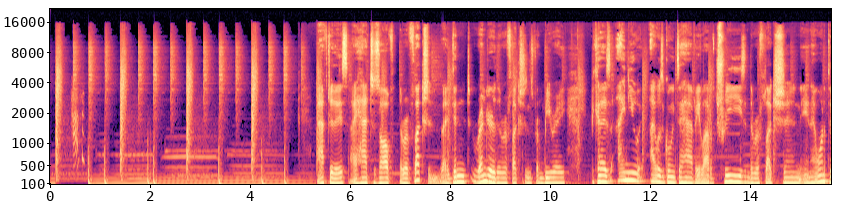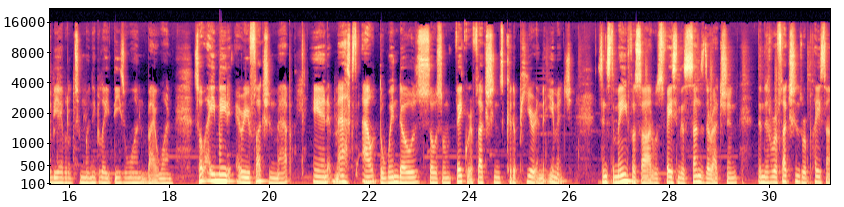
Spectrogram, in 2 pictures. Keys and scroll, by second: 0.7 ctrl+t, 1.5 ctrl+d, 2.4-3.7 typing, 4.1 ctrl+t, 4.6 ctrl+t, 5.1 ctrl+f, 5.2 ctrl+f, 7.6 ctrl+j, 7.7 ctrl+t, 8.5 m, 8.7 Delete, 8.8 ctrl+d, 8.9 v, 9.2 ctrl+j, 9.5 Escape, 10.1 ctrl+t, 10.7 Escape, 10.9 ctrl+t, 11.1 ctrl+t, 11.4 ctrl+j, 11.8 ctrl+z, 12.1 ctrl+t, 12.4 alt+Tab, 12.6 alt+Escape, 12.7 alt+Tab, 13.1 ctrl+t, 13.7 ctrl+t, 13.8 ctrl+t, 14.1 alt+Tab, 15.2 alt+Tab, 15.8-17.4 typing, 17.5 ctrl+d, 17.9 ctrl+z, 18.4 ctrl+j, 18.8 ctrl+a, 18.9 ctrl+d, 19.0 ctrl+d, 19.3 ctrl+c, 19.6 ctrl+v, 19.6 ctrl+i, 19.8 ctrl+d, 21.2 ctrl+z, 21.6 ctrl+a, 21.9 ctrl+a, 21.9 ctrl+c, 22.5 ctrl+c, 22.6 ctrl+c, 22.9 ctrl+i, 22.9 ctrl+i, 24.6 shift+e, 27.2 v, 29.0 ctrl+z.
